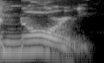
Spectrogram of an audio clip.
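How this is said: The vowel is a broad shifting diphthong. "turns into nori"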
